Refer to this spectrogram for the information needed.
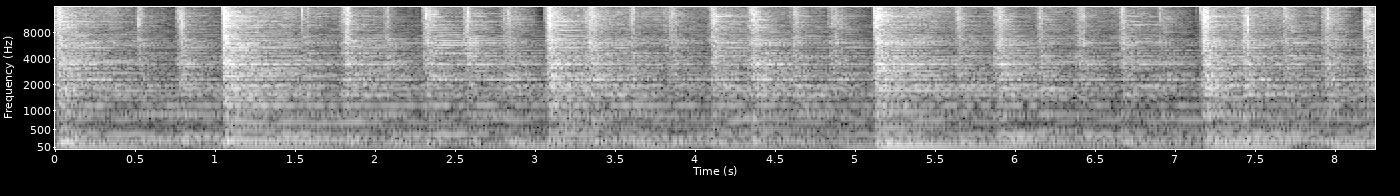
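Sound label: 12 string minor G#, guitars; Spectrasonics; Hans Zimmer Guitars VOL-1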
